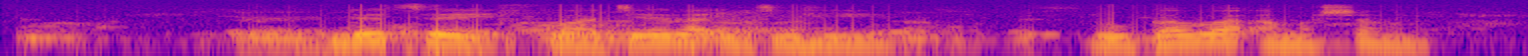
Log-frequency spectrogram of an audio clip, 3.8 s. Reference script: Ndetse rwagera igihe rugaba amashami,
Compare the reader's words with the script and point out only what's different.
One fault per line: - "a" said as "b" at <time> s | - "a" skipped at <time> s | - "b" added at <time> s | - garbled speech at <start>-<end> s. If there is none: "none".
none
